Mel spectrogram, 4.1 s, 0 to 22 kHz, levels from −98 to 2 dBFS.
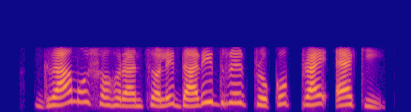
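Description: No technical faults can be heard in this speech. The G.711 telephone coding is audible as the narrow line band it imposes, with the speech held between about 200 Hz and 3.6 kHz and nothing reaching above 3.8 kHz.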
